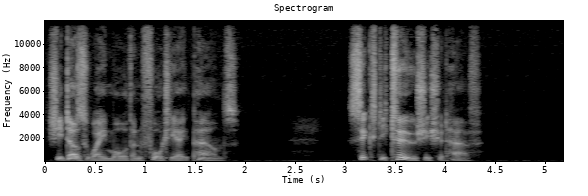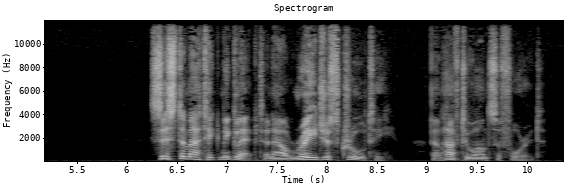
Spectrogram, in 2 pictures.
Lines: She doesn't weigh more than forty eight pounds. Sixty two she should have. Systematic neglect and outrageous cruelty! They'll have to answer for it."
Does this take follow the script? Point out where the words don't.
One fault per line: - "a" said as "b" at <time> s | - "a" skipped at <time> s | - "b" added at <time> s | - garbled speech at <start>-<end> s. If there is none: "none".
- "doesn't" said as "does" at 0.2 s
